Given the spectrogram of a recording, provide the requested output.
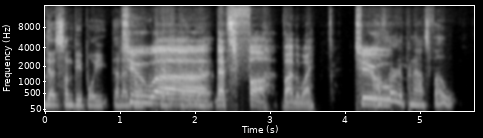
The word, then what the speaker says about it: pho: That's pho, by the way. I've heard it pronounced pho.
